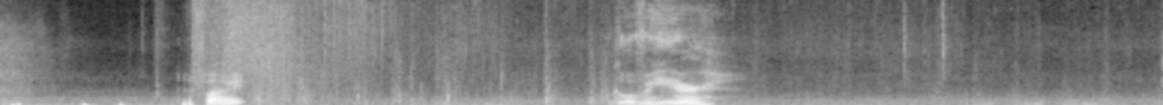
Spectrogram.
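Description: A magic spell crackles softly in a hand.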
